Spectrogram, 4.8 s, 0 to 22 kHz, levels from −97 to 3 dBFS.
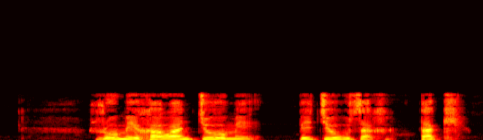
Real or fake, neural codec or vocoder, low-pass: real; none; 7.2 kHz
